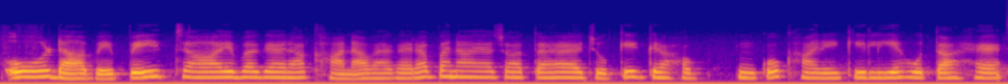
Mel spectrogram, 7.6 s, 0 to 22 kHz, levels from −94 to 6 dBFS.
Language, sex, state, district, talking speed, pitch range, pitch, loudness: Hindi, female, Himachal Pradesh, Shimla, 150 wpm, 215-245 Hz, 230 Hz, -18 LUFS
